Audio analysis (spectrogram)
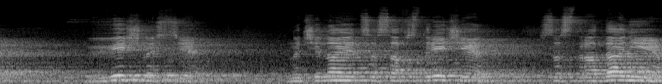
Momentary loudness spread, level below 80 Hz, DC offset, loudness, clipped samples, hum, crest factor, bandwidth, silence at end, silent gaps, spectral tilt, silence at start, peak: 14 LU; -42 dBFS; under 0.1%; -21 LUFS; under 0.1%; none; 18 dB; 15.5 kHz; 0 s; none; -5 dB/octave; 0 s; -4 dBFS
